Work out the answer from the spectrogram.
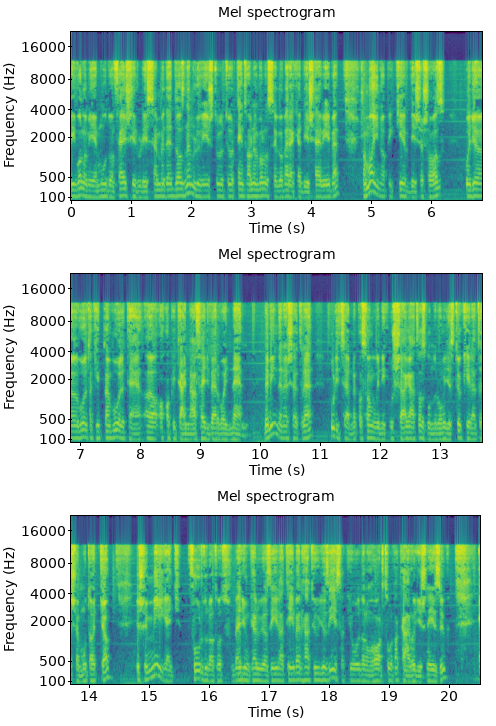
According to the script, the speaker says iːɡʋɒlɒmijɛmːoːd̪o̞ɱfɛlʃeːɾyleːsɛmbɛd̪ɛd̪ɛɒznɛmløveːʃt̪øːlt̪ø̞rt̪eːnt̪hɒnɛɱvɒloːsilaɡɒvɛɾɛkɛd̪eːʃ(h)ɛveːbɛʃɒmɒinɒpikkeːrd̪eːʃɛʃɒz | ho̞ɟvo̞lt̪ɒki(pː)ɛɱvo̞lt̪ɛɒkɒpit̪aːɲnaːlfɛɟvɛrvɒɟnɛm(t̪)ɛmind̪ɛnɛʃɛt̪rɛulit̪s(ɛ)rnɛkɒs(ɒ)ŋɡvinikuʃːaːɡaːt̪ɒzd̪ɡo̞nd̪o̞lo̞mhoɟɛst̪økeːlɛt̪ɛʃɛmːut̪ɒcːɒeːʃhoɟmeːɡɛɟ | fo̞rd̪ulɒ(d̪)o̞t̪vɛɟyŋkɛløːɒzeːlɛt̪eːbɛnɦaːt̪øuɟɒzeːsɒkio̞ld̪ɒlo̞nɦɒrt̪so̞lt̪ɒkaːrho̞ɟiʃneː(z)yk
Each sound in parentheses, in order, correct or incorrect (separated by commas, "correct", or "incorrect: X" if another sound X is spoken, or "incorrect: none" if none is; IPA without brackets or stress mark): correct, correct, incorrect: d̪, correct, correct, incorrect: t̪, incorrect: zː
